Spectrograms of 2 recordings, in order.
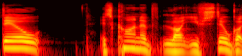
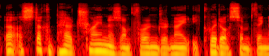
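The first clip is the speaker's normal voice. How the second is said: ordinary talk, nothing marked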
